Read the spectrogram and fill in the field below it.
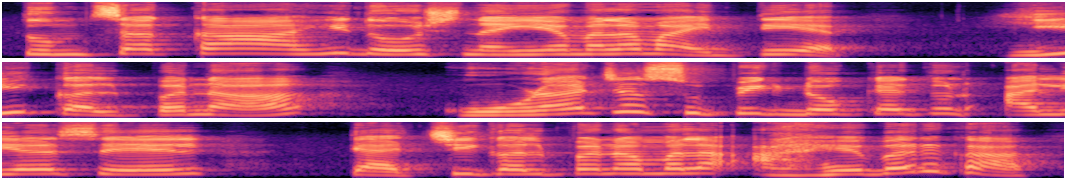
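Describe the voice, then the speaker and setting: A woman voicing a gentle, good-natured young daughter-in-law who speaks reassuringly. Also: sits high, moderate pace, pitched above the performer's own voice, natural voice.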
